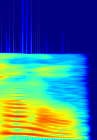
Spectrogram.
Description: Prononciation du mot pommel en anglais (fichier audio)
Prononciation du mot : pommel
